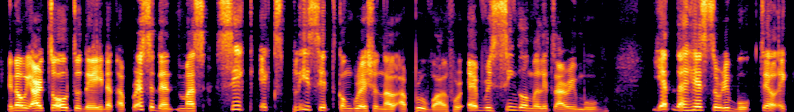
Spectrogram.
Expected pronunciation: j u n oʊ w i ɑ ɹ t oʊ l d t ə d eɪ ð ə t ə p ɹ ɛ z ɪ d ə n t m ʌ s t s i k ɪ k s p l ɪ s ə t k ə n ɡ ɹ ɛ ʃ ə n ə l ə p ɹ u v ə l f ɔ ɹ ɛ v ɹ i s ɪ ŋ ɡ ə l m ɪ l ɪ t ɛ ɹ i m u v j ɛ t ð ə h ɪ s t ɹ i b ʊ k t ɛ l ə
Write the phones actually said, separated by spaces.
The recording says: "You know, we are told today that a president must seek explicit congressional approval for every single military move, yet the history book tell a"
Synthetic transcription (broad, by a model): j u n oʊ w i ɑ ɹ t oʊ l d t ə d eɪ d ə t ə p ɹ ɛ s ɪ d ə n t m ʌ s t s i k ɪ k s p l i s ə t k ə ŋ ɡ ɹ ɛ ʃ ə n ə l ə p ɹ u v ə l f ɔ ɹ ɛ v ɹ i s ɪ ŋ ɡ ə l m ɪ l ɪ t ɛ ɹ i m u v j ɛ t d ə h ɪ s t ɹ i b ʊ k t ɛ l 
